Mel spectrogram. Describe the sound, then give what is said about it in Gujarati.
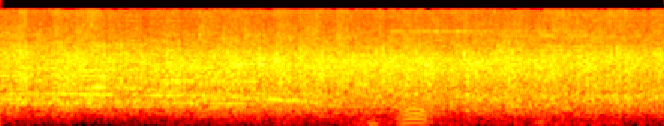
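An audience gives loud applause at a Vachanamrut centenary festival gathering. The clapping is dense and steady throughout at an even volume, with a brief voice heard partway through. “જોરદાર તાળી.”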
